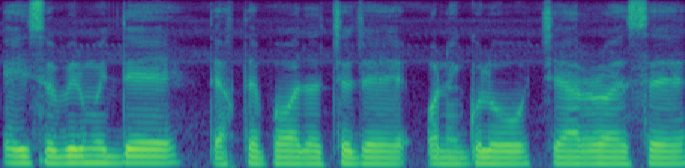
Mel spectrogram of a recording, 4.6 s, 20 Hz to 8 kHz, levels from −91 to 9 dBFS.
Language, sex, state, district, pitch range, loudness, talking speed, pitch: Bengali, male, Assam, Hailakandi, 110-120 Hz, -16 LUFS, 130 wpm, 110 Hz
